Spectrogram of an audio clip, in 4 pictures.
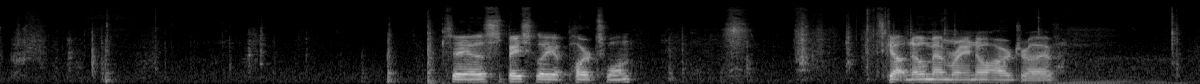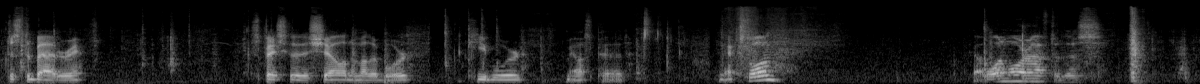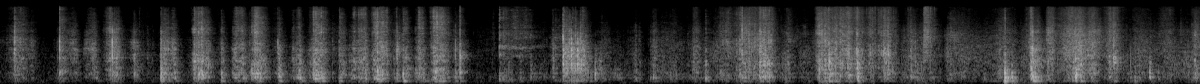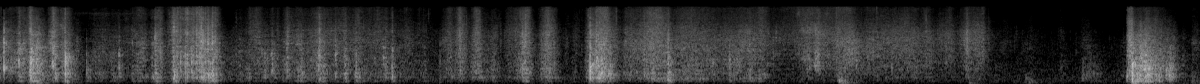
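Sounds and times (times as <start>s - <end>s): cardboard box being torn open: 23.3s - 28.8s, 30.4s - 44.5s
plastic wrap crackling: 30.5s - 46.2s.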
